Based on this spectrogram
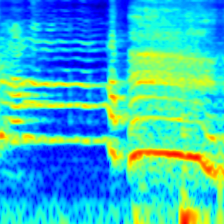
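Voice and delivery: put-on high sung scream of kids; mock children's high shriek. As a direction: wail like a crowd of shocked children. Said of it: "the children are like".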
